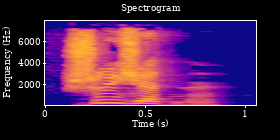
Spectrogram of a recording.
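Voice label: "шызьӧдны", Komi, female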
